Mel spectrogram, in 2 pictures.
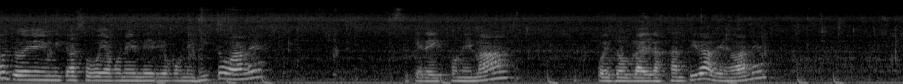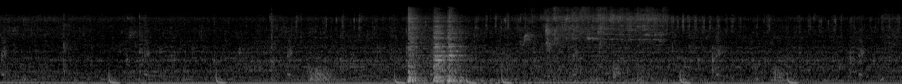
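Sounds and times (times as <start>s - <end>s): meat sizzling in oil: 0.0s - 18.0s.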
